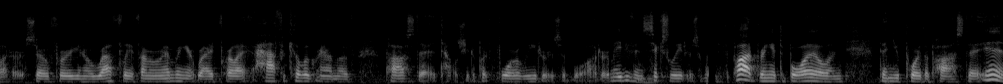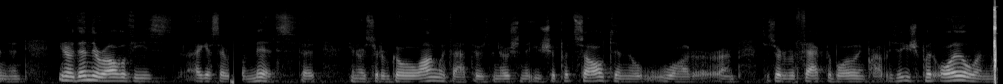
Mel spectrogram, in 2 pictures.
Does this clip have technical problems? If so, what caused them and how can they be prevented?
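Yes, there's damaged data in a compressed stream at 7.04 to 7.16 s, 12.29 to 12.46 s, and 19.94 to 20.07 s. Bad bytes in the file knocked the decoder off its frames, so it misread or dropped them while searching for the next valid header. Checksummed transfers and verified copies would catch this before playback.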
